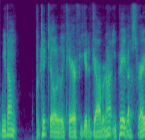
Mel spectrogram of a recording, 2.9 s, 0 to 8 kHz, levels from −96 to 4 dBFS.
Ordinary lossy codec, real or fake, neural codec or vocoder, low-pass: AAC, 48 kbps; fake; codec, 44.1 kHz, 2.6 kbps, SNAC; 7.2 kHz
